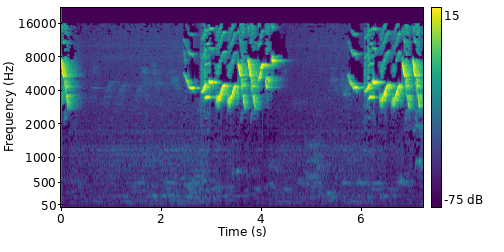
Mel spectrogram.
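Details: Tournament double-collared seedeater delivering repeated song phrases: a tail end, then a full run of fast descending slurred whistles, and another strophe beginning after a pause; soft low background rumble.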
